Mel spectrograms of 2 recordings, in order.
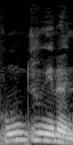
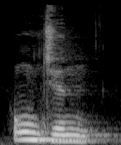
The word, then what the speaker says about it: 홍중: 저도 홍중이란 이름을 사실 어렸을 때는 좀 별로 안 좋아했던 게 어린 마음에 왜 보는 사람들마다 제 이름을 발음을 잘 못하시는 거예요. 홍준, 홍종, 홍준이 진짜 많았고 호중, 호준 막다 이렇게 얘기하셔서 제가 엄마한테 엄마 내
